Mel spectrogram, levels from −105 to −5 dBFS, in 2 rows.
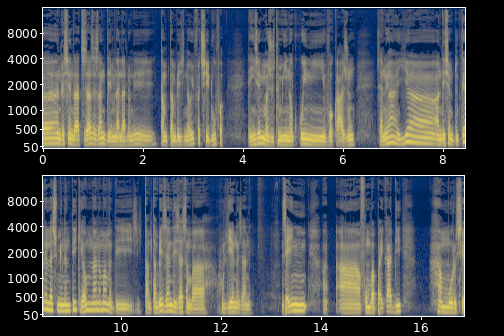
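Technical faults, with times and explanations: No technical faults are audible in this speech.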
